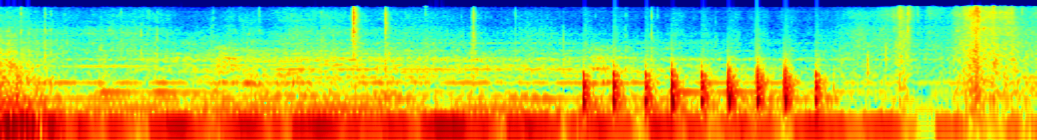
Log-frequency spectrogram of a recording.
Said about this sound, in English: We're gonna go to his front door, give it a knock, and see if he'll answer a couple of questions.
